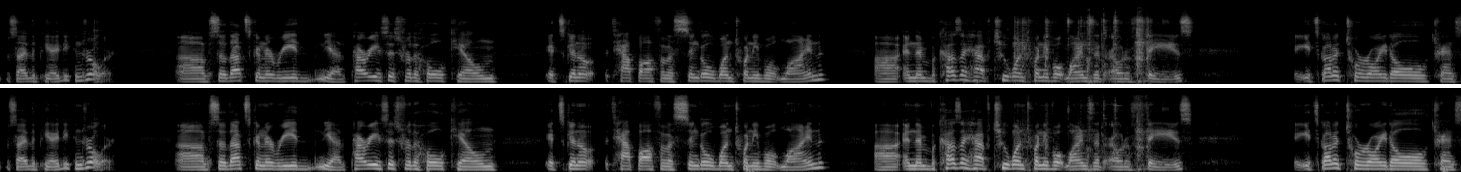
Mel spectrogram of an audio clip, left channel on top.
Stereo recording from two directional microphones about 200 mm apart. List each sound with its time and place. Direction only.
0.0 s speech: 50° right (ahead or behind)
